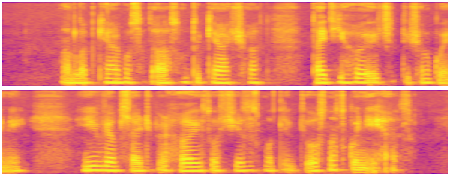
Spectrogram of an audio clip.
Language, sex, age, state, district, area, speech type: Kashmiri, male, 18-30, Jammu and Kashmir, Shopian, rural, spontaneous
